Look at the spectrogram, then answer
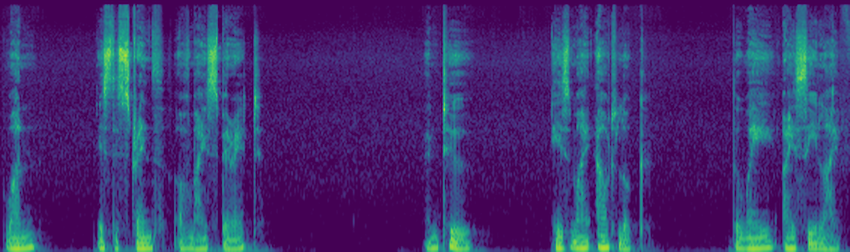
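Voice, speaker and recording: A man with a husky, breathy voice narrates a guided meditation in measured, deliberate short phrases with long pauses. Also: sits low, fairly even intonation, a little mellow.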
